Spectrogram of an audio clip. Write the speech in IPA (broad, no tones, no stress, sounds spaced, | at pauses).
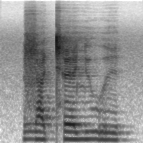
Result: ɮ a cʰ ɛ lʲ u ɪ̯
